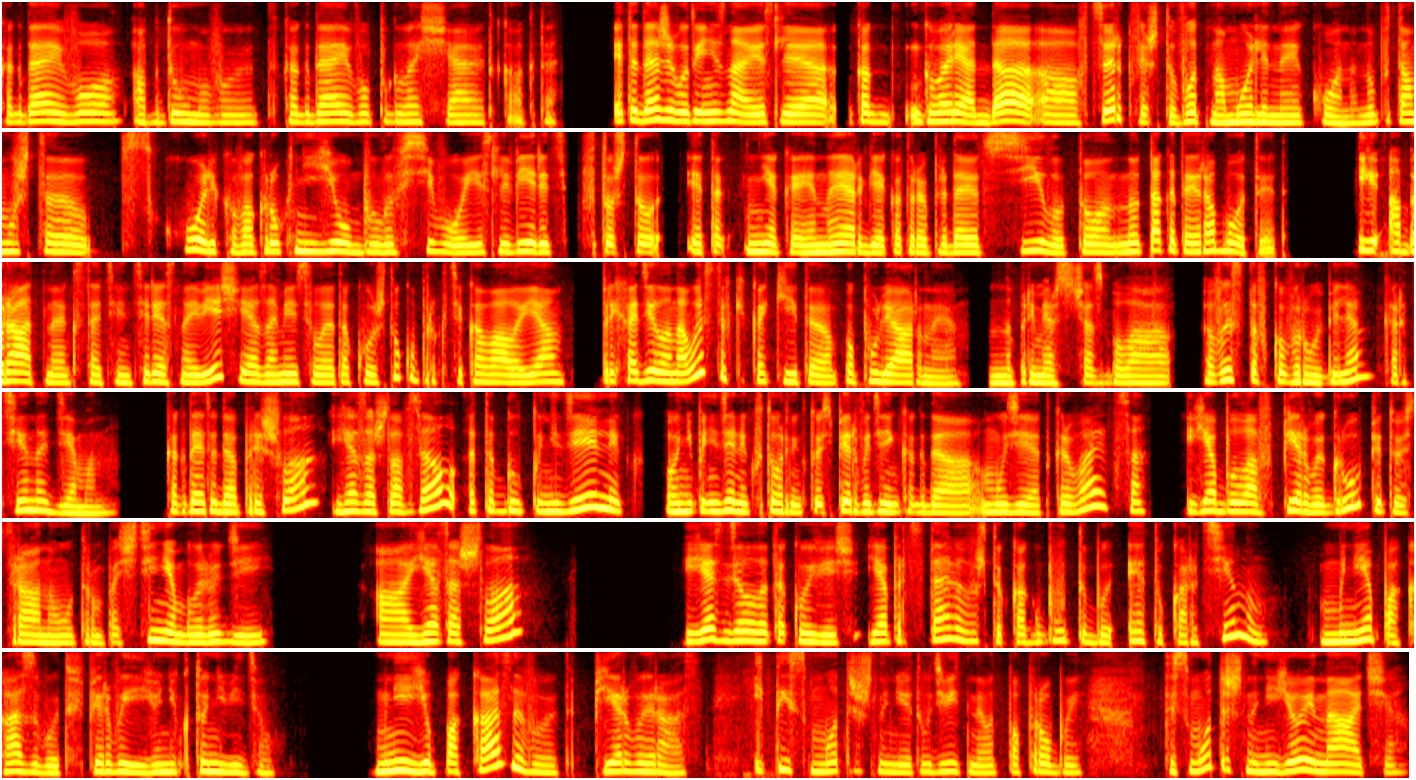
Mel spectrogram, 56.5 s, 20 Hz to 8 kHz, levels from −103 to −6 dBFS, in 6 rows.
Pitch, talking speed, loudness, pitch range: 190 Hz, 160 wpm, -26 LUFS, 175-205 Hz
